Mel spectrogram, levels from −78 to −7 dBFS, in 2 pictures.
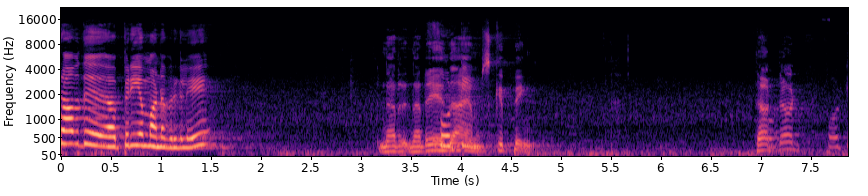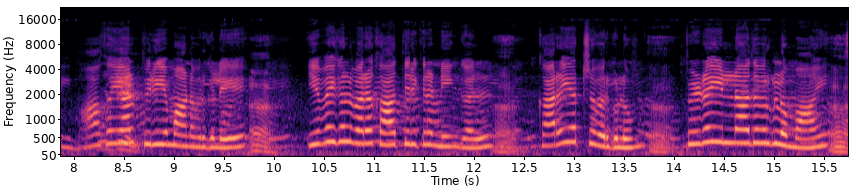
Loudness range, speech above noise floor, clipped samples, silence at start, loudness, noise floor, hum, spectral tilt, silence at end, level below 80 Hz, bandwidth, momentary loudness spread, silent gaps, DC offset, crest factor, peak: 13 LU; 26 dB; under 0.1%; 0 s; -23 LUFS; -49 dBFS; none; -4.5 dB/octave; 0 s; -50 dBFS; 17 kHz; 15 LU; none; under 0.1%; 18 dB; -6 dBFS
